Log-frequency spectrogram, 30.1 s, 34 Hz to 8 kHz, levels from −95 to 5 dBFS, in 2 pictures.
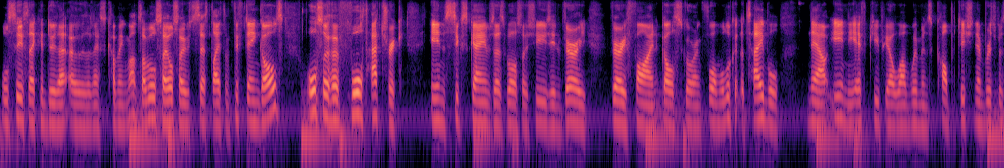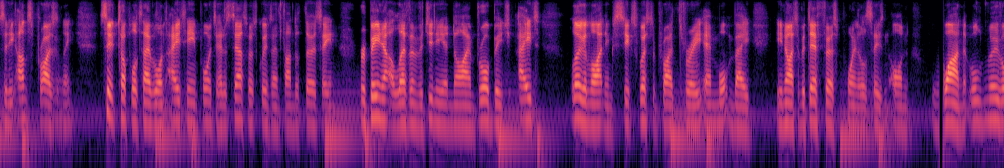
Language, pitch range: English, 135-165 Hz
